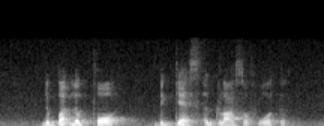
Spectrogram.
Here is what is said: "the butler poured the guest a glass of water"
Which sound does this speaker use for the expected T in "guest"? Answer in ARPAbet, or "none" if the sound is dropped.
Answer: none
